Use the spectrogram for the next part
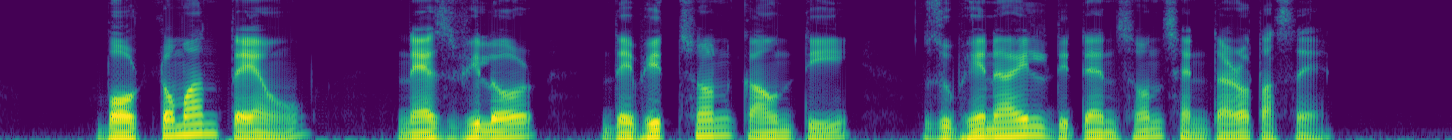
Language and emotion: Assamese, neutral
